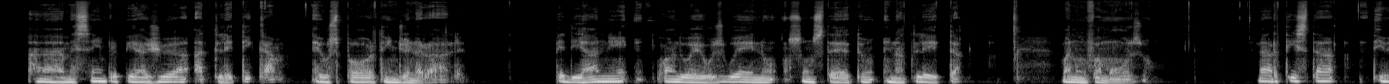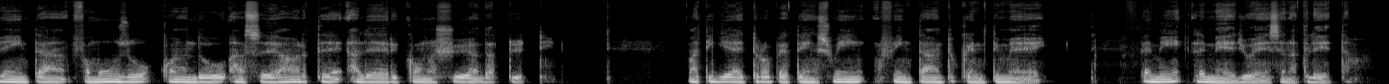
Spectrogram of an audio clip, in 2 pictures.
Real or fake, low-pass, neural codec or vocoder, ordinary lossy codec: real; none; none; none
